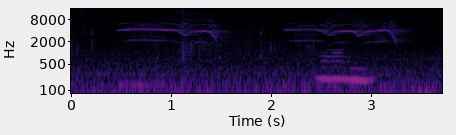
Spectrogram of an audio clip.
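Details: Bird calling in Kamakura: two drawn-out, whistled, harmonic-rich notes that hold level, then dip and slide at the end, over a low background rumble.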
